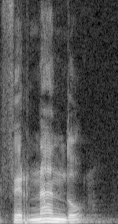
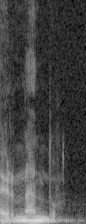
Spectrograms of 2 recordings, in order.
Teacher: el paso de F a una aspiración ocurrió en Castilla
